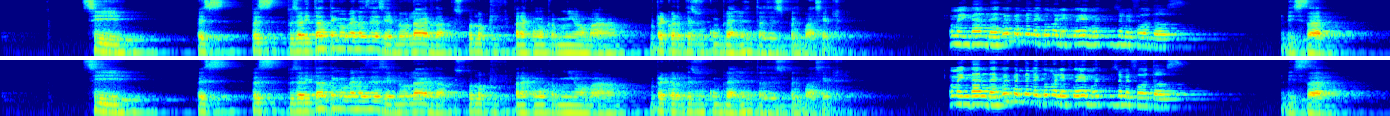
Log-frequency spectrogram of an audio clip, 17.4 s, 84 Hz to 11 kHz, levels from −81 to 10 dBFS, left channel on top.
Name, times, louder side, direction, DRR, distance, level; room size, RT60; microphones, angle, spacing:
voice 1, 1.1-1.6 2.5-2.7 3.1-7.7 8.1-10.4 16.0-16.5, left 2 dB, 45° left, 3 dB, 2.1 m, -25 dB
voice 2, 11.9-14.7, right 2 dB, 85° right, 6 dB, 1.7 m, -24 dB
23.0 x 15.5 x 2.3 m, 1.2 s
head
